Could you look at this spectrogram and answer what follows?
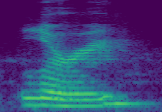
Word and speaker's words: Lurye: How do I pronounce your name? Is? yes. And your last name? Lurye. Lurye.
